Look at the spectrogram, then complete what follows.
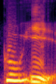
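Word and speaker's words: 故意: Okay, 故意 is both fourth tone, and 故意 means basically on purpose or deliberately.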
